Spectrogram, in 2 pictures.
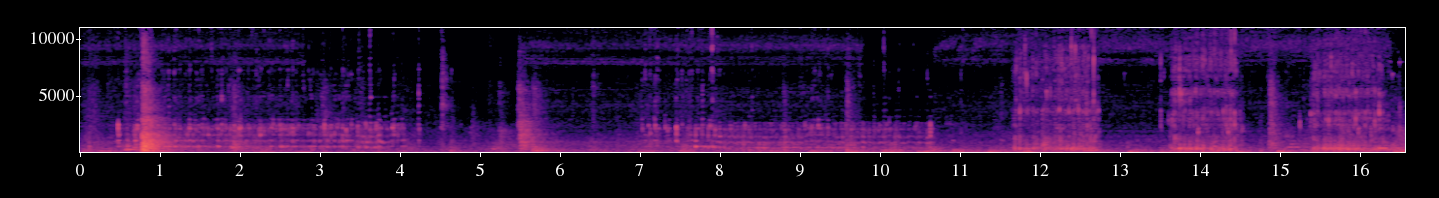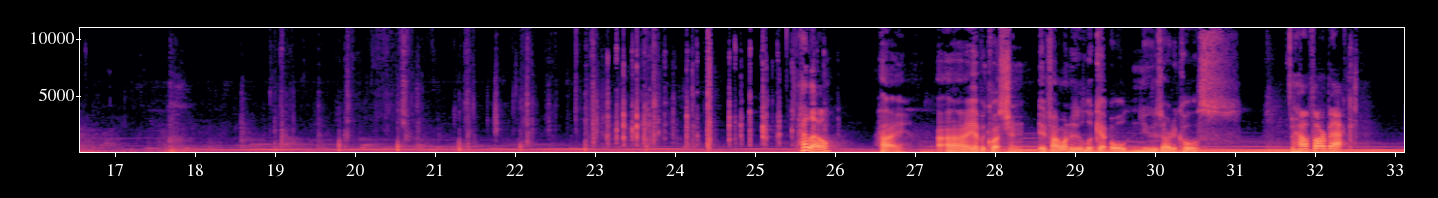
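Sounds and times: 
faint indoor noise: 0.0 - 28.0
water filling a bottle at a water fountain: 0.2 - 4.3, 6.8 - 16.5
speech: 25.6 - 26.0, 26.6 - 30.8, 31.7 - 32.5.

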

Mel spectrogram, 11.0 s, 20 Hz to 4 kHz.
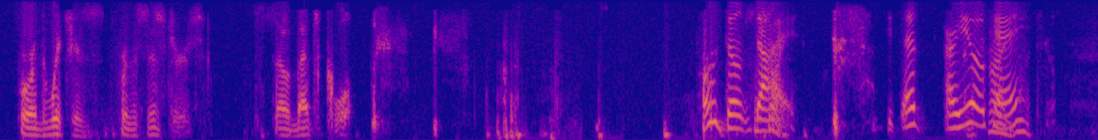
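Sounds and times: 
speech: 0.2 - 2.2, 2.8 - 3.9, 7.0 - 8.0, 9.0 - 10.4
person with a persistent cough coughing harshly: 3.7 - 4.7, 8.4 - 8.9.

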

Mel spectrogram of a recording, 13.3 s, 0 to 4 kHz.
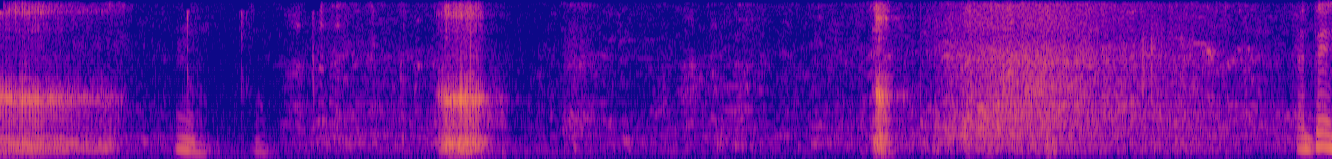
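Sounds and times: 
man imitating loud rough snoring: 0.0 - 2.0, 4.4 - 5.1, 8.7 - 9.1
laughter: 2.6 - 4.4, 5.3 - 13.3.

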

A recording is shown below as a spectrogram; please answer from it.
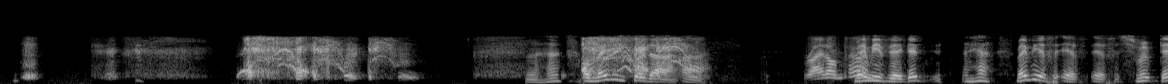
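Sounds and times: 
harsh wheezy coughing: 2.4 - 4.3, 5.8 - 7.1
speech: 5.3 - 7.2, 8.1 - 11.6.

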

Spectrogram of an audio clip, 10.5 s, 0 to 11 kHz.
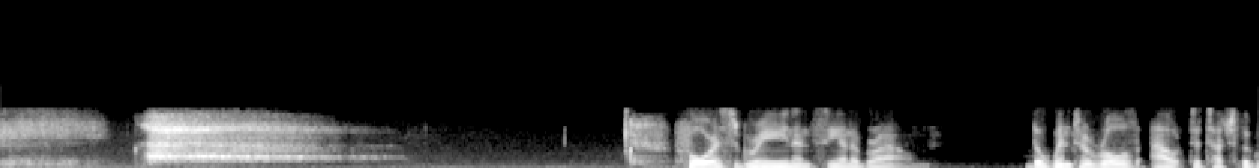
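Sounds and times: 
deep breath during a guided meditation invocation: 0.0 - 3.5, 5.2 - 5.6
speech: 5.8 - 7.8, 8.6 - 10.4.

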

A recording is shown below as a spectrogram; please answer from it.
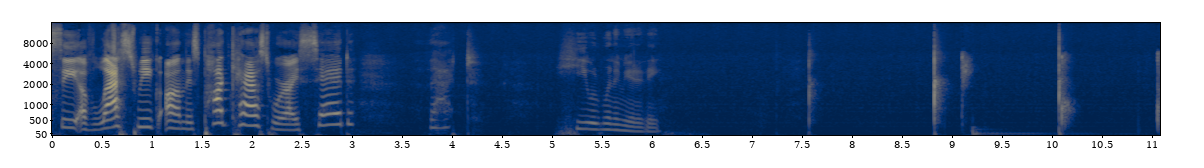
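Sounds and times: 
speech: 0.1 - 4.3, 5.1 - 6.2
scattered sharp hand claps: 8.8 - 9.2, 10.0 - 10.3
soft low thump: 9.2 - 9.8.

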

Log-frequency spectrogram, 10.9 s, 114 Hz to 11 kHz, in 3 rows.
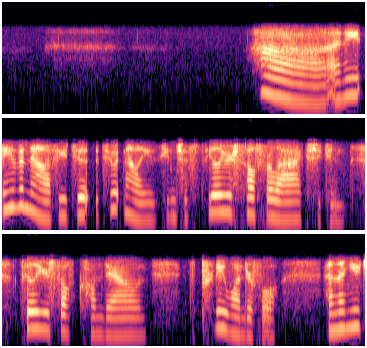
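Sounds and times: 
soft deep belly breath drawn in through the nose: 0.4 - 1.2
speech: 3.4 - 10.8.

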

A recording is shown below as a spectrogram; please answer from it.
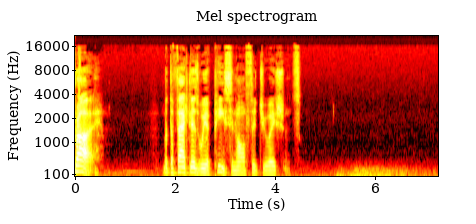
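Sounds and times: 
speech: 0.0 - 0.5, 1.8 - 4.6
thunder rumbling: 5.3 - 7.2.

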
